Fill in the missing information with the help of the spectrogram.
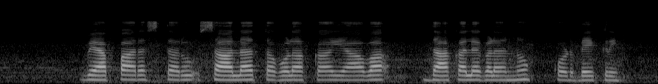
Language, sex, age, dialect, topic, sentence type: Kannada, female, 18-24, Dharwad Kannada, banking, question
